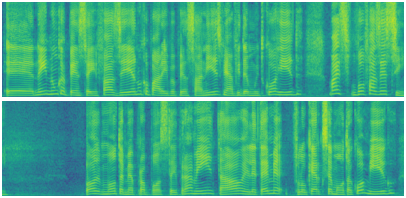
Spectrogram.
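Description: A woman's voice: medium pitch, brisk. A woman, an insurance broker telling stories in a podcast interview and acting out the dialogue. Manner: animated storytelling, acting out dialogue.

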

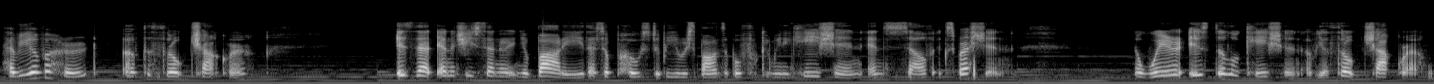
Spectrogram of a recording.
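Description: A woman speaks as a sleep story narrator on a bedtime podcast, with a mid-pitched voice that has plenty of creak. She talks in a conversational, musing way. The recording is a little dull and lo-fi, with music playing behind her. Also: moderate pace. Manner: conversational, musing, asks rhetorical questions. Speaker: host of a relaxation sleep podcast. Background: soft background music.

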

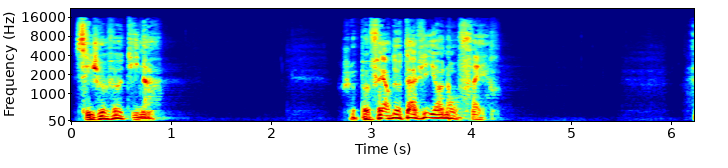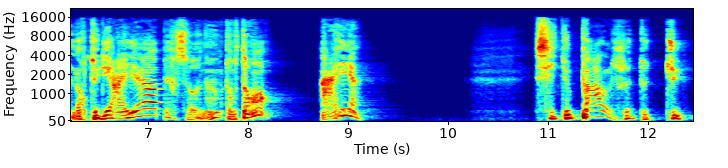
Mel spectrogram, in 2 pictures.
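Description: A man voicing a threatening, abusive man who speaks in a low, hushed menace. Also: wildly swooping pitch, slow, creaky, pauses often, slightly rough, exaggerated voice. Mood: menacing.

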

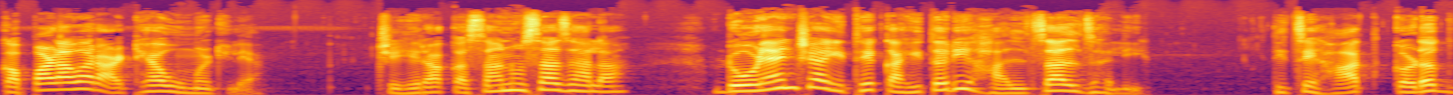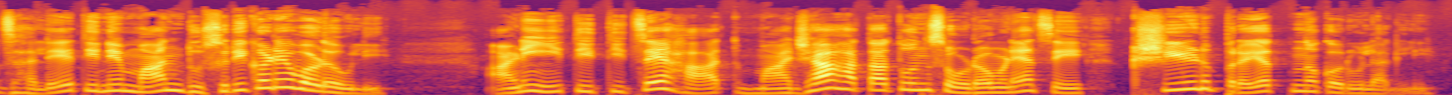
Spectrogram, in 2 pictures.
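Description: A woman narrating a story in a measured, emotive reading. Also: medium pitch, big pitch swings, no echo, clean studio sound.

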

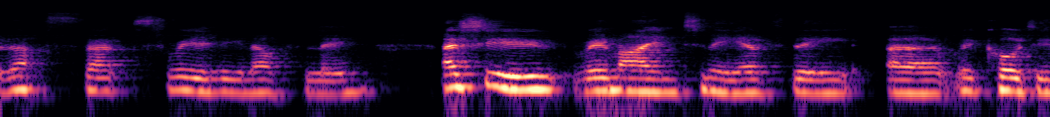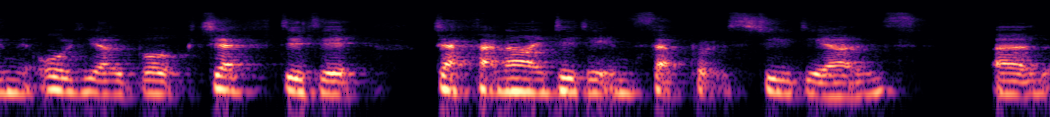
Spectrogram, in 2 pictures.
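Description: A woman's voice: low-pitched, poor audio. A woman with an Essex accent, chatting casually as the host of an interview. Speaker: podcast host, coach trainer.

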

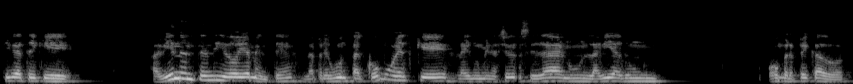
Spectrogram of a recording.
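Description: A man's voice: fairly high pitch, moderate pace, slightly rough. Man preaching over a tinny line. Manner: lively, conversational preaching with rhetorical questions and acted quotes. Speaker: pastor. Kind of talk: sermon. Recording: tinny phone-like sound.

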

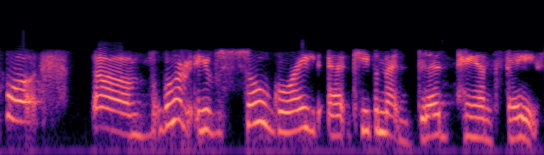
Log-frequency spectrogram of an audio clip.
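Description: A woman's voice: on the high side, slow, no echo. A woman co-hosting a podcast, chatting in an easygoing way and laughing readily. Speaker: podcast co-host. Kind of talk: casual chat. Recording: tinny phone line.

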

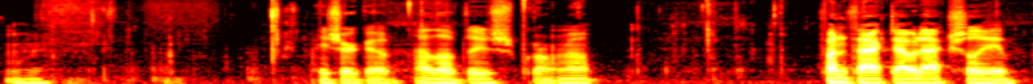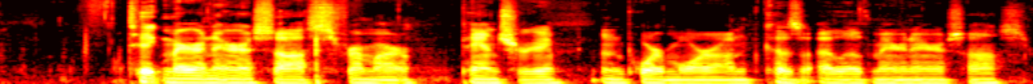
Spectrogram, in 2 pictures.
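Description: A man's voice: low voice, completely flat delivery, unhurried, pauses often, bright, forceful tone. A man in casual vlog chat, speaking in a laid-back, matter-of-fact way while recording inside a small closet at home. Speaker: vlogger. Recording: light background noise.

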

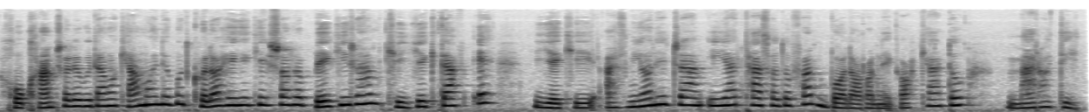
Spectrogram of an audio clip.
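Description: A woman's voice: on the high side, lively intonation, dark tone. A woman narrating an audiobook in the first person, telling the story expressively.

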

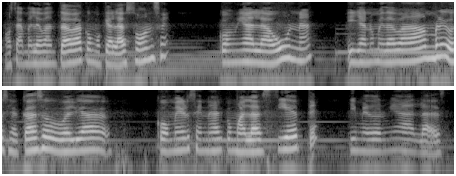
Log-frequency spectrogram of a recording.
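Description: A woman's voice: mid-range voice, steady tone, a little slow, soft background music. A young Mexican woman with a Mexican accent telling a personal story in a casual, chatty way, full of fillers. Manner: chatty, many fillers like pues and ya. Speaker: podcast host.

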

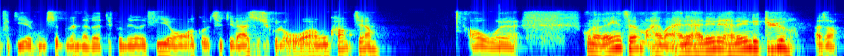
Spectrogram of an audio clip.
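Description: A man's voice: medium pitch, creaky, husky. A man hosting a casual podcast as a fitness coach, rambling and restarting his sentences, dropping English phrases. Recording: dull lo-fi sound.

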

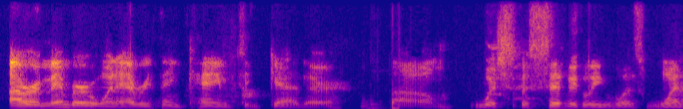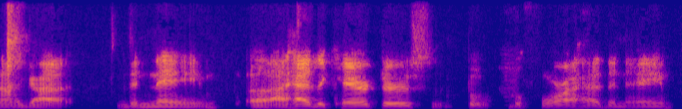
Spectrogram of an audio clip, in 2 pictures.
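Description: A man's voice: fairly low pitch, lively intonation, moderate pace, gravelly, pushed and bright, no echo, poor audio. Thoughtful, hesitant man in a dry room. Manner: thoughtful and hesitant, many ums. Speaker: podcast guest promoting his clothing brand. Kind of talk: casual podcast chat.

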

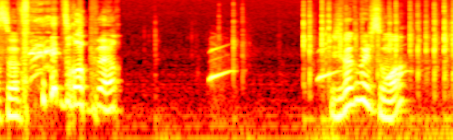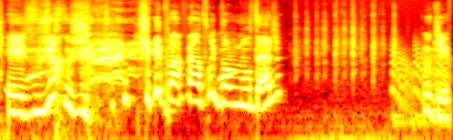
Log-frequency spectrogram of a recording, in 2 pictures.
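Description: Sarcastic gamer swearing over game music. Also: medium pitch. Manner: casual, sarcastic, swears a lot. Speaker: video game YouTuber. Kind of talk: let's-play commentary.

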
